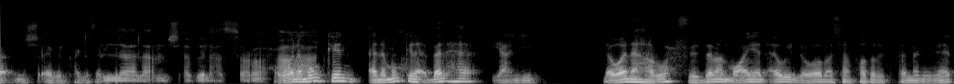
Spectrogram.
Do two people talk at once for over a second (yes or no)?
no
